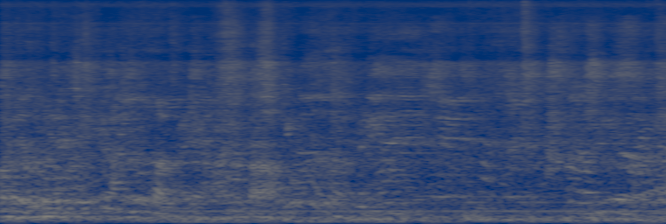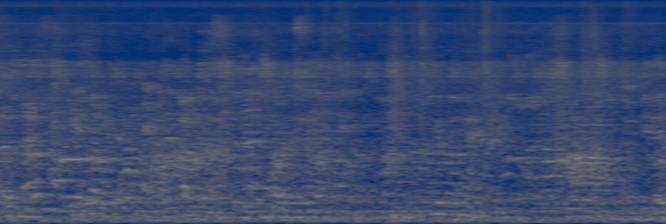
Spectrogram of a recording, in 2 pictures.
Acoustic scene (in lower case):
crowded indoor space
